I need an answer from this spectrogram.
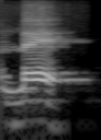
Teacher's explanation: यानी कि जो जिह्वा का जो अगला भाग है, मसूड़ों को स्पर्श करता है, अपन बोलते हैं लय। लय यानी जो जिह्वा होता है वो मसूड़ों को स्पर्श करती है, और जो वायु होती है वो जीभ के पिछले हिस्से के बगल में यानी कि आसपास होकर के निकल जाती है। तो वो होता है वास्तविक व्यंजन होता है। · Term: पार्श्विक व्यंजन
